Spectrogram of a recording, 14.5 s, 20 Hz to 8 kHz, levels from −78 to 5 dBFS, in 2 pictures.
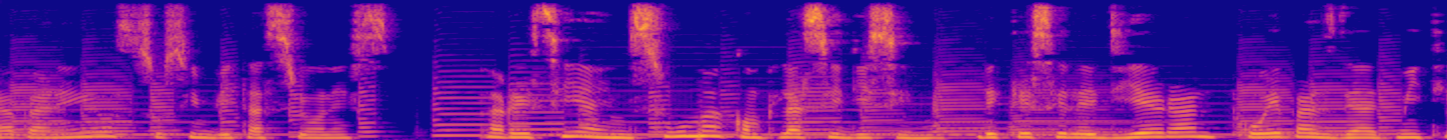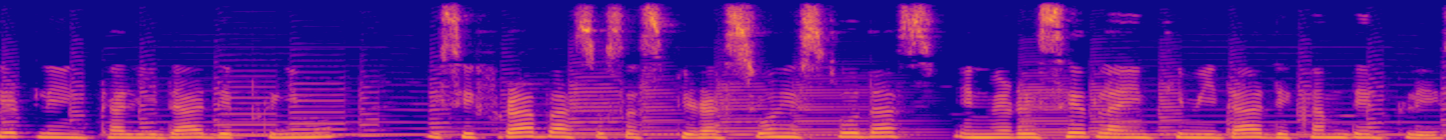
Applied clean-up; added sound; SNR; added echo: none; Wind instrument, woodwind instrument + Wind instrument, woodwind instrument; 13 dB; none.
